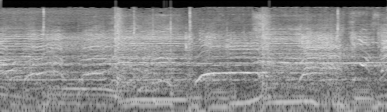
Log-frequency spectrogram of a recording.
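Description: Loud live rock music: a band with electric guitar plays while a singer sings and shouts over it.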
